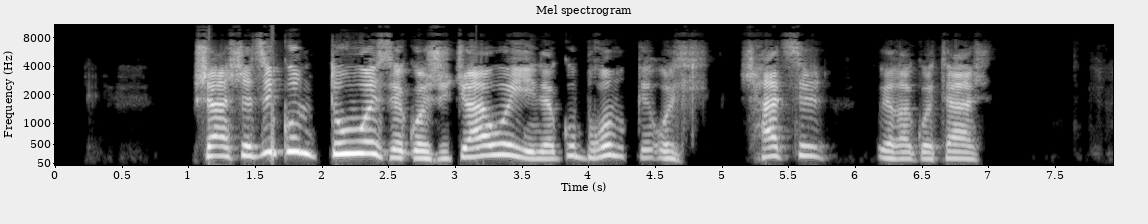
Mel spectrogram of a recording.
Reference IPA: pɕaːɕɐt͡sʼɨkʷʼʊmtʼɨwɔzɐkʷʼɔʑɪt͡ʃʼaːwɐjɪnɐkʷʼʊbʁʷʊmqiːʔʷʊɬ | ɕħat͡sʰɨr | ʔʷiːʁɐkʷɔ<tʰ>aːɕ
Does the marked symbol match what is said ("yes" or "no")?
yes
